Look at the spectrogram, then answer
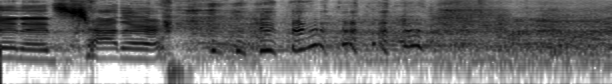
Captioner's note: laughs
